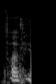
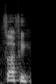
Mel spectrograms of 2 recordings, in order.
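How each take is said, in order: First: The voice sounds hesitant and unsure. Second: The voice sounds firm and confident. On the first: The speaker lacks confidence in the command. The speaker calls it wrong. "you're not going to go" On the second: The speaker is sure the command will be followed. The speaker calls it right. "You hear the difference in that confidence?"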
